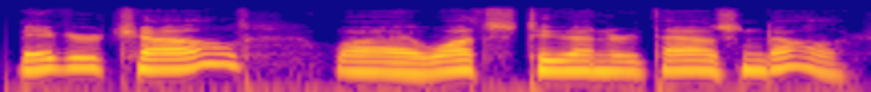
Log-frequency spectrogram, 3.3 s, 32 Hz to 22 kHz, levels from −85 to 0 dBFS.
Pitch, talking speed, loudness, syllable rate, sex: 160 Hz, 130 wpm, -17 LUFS, 4.3 syllables/s, male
